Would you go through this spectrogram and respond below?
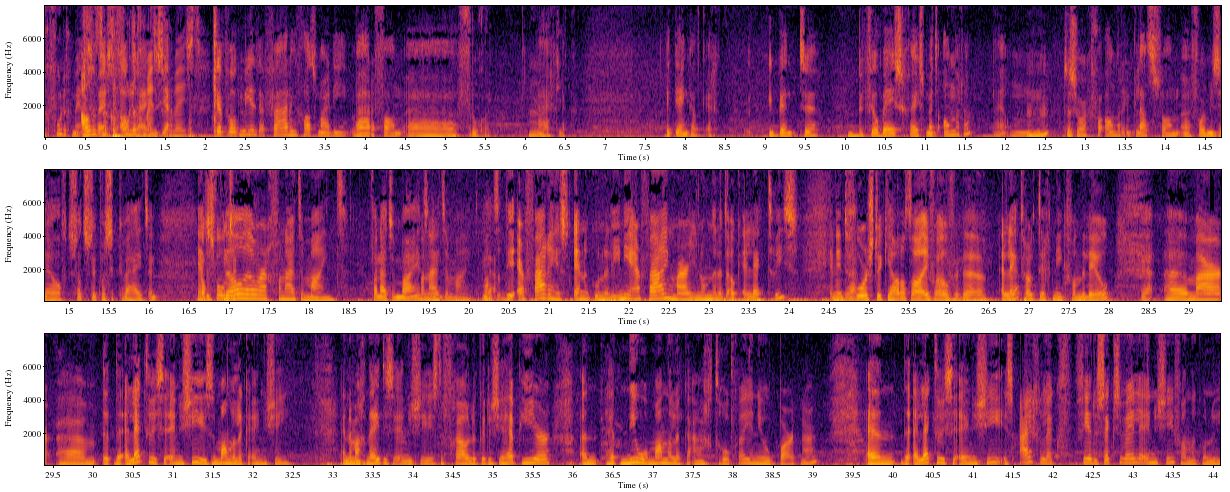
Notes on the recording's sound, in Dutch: De aflevering van #odeaandemagie is live opgenomen op Kampeerterrein de Lievelinge in Vuren tijdens het festival ZIN. Open podium.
